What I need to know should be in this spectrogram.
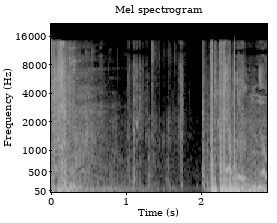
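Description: A weapon clicks as it is reloaded.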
